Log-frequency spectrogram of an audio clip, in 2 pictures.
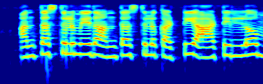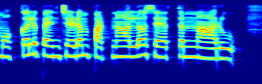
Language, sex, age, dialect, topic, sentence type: Telugu, female, 18-24, Utterandhra, agriculture, statement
